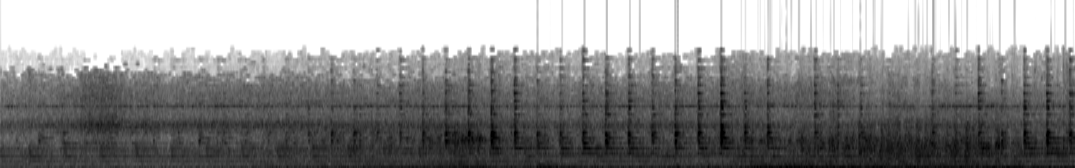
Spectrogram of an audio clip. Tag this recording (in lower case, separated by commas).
train wheels squealing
